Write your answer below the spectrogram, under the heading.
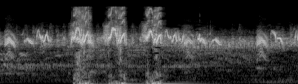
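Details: Nesting osprey recorded on 13 June 2018 in late morning, leftover fish at hand; shrill, fast chirps run continuously, broken by three loud rustling knocks in the middle.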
